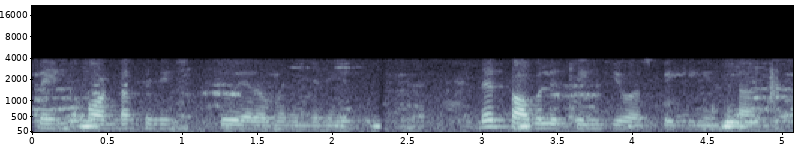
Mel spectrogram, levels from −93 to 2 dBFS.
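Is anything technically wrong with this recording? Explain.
Yes. Throughout the speech, the signal has passed through a Bluetooth CVSD headset codec, and the damage is plainly audible. The codec tracks the waveform with a single up-or-down bit per sample and an adapting step size, which fits a 64 kbps headset link. Everything above 4 kHz is gone, so the speech sounds narrow and boxy. Loud, bright passages outrun the step and distort, s sounds turn scratchy, and a granular hiss sits beneath the voice.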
